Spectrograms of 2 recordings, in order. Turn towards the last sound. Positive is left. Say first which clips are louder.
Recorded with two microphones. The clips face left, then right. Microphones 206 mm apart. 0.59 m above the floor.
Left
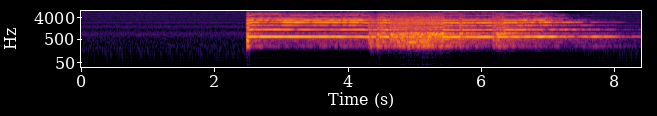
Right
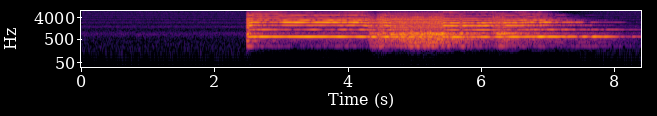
# left 5 dB
turn(degrees=55)  # may be behind; listen again after turning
